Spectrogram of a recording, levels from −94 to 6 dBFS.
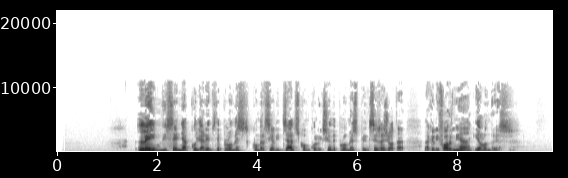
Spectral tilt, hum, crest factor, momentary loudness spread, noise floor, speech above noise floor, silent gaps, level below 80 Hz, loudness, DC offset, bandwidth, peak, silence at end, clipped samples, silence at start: -4.5 dB/octave; none; 26 dB; 18 LU; -77 dBFS; 51 dB; none; -72 dBFS; -25 LUFS; under 0.1%; 11.5 kHz; 0 dBFS; 0.85 s; under 0.1%; 1.65 s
